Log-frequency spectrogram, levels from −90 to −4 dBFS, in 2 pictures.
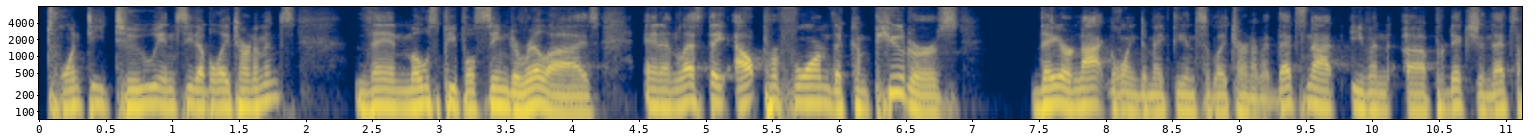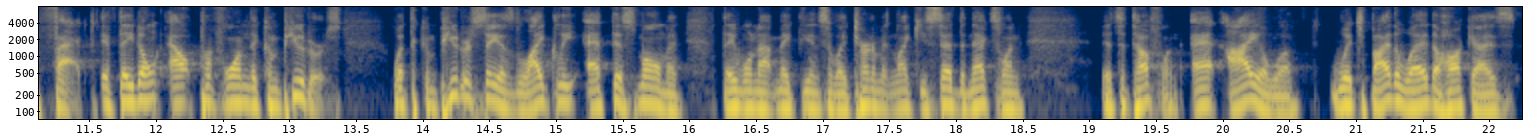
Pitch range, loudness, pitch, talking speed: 115-135 Hz, -20 LUFS, 125 Hz, 195 wpm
